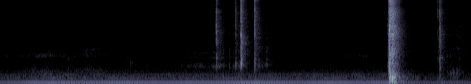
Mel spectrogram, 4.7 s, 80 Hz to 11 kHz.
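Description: A Ruger P345 CO2 airsoft pistol fires one sharp, fairly quiet pop after a few faint clicks, with a low steady hum behind it.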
